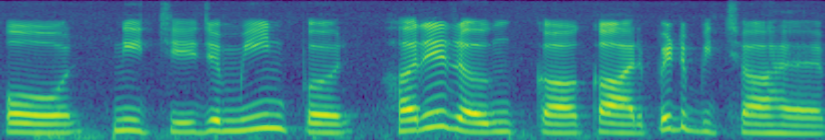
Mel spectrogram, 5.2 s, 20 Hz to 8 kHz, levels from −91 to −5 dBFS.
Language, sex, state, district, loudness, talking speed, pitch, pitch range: Hindi, male, Punjab, Pathankot, -17 LUFS, 115 wpm, 200 Hz, 185-230 Hz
